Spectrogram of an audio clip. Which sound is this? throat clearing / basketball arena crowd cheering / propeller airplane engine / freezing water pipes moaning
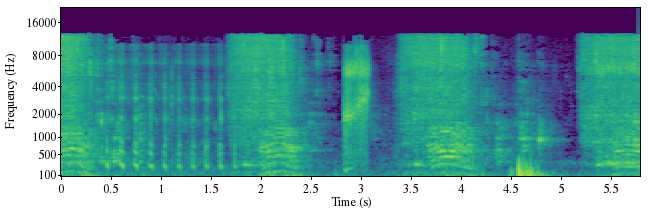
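freezing water pipes moaning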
